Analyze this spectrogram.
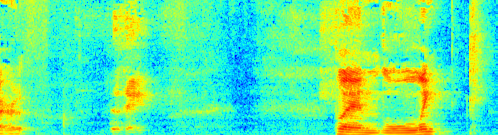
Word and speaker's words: Lyngk: Playing Link. You pronounce that linked, right? Link. Link. I'd say link, link. I was Alright. trying to put the G in the K, but I can't say that word.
